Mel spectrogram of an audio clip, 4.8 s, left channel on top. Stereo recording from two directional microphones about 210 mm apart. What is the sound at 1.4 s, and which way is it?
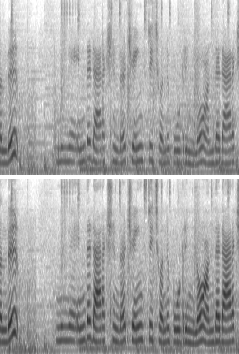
Speech, 15° right (ahead or behind).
